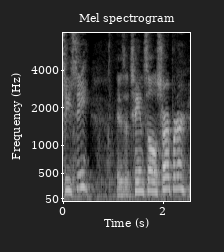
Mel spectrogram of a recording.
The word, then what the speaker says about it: Seesii: It is, I believe this is pronounced CC.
